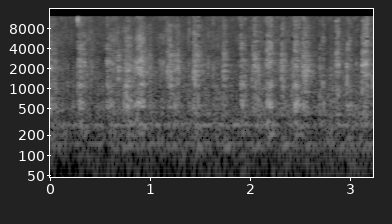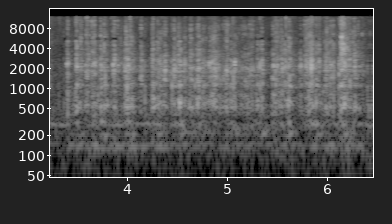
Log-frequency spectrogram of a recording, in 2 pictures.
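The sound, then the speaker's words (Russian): Sugar mixture whisked vigorously with a hand whisk, a dense run of fast, steady scraping strokes that keeps up without a break and grows slightly louder in the second half, with no talking. “Взбиваю веничком. Да, надо динамично очень взбивать, чтобы масса увеличилась.”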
